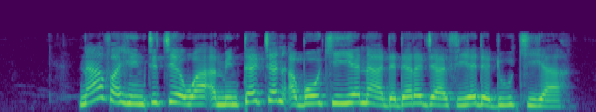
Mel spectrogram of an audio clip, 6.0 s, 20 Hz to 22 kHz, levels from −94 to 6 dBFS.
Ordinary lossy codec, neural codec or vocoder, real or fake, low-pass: none; none; real; 7.2 kHz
